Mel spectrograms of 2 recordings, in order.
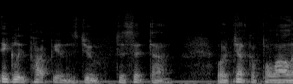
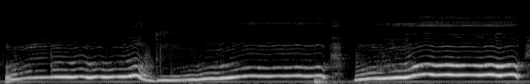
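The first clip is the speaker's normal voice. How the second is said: very high, swelling alien hum; long sustained high moo-like tones; humming; 8 dB louder, much slower than usual. Acted. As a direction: hum oddly, like an alien digesting. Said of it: "And he sat there humming".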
